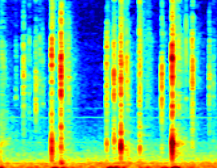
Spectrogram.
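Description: Typing on a computer keyboard: a run of unevenly spaced key clicks as code is entered.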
